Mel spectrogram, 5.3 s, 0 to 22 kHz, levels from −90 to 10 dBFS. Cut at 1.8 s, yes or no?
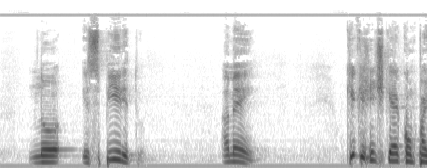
no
